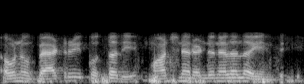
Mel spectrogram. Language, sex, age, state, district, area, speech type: Telugu, male, 18-30, Telangana, Medak, rural, conversation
